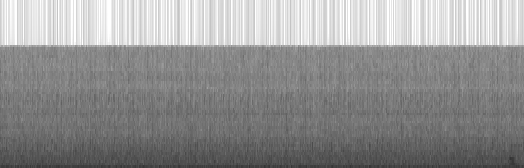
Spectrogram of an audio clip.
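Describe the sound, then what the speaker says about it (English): A Ford Mustang with a leaking oil cooler sits idling on a hot day, its cooling fans running, giving a steady, even engine drone and fan rush that holds throughout with no talk over it. "Heat wave just came through, fans have come on."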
